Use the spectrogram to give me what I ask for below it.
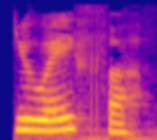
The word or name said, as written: UEFA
